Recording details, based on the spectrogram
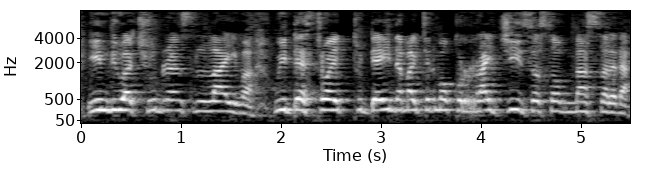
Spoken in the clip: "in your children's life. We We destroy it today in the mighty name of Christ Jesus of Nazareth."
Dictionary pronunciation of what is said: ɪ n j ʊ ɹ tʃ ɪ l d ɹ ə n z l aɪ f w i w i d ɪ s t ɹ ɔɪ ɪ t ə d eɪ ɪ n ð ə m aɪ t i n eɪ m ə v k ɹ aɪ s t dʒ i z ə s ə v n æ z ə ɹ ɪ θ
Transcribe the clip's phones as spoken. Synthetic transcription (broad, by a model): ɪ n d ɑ tʃ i l d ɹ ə n s l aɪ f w w i d ɪ s t ɹ ɔɪ t ə d eɪ ɪ n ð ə m aɪ t i n eɪ m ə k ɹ aɪ t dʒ i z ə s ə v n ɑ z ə ɹ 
